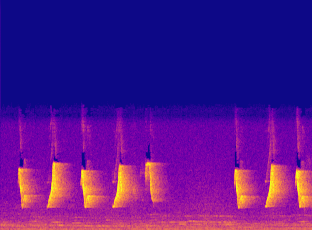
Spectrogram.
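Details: Pileated finch singing persistently: seven sharp, loud, buzzy chip notes sweeping down from high pitch, delivered in quick succession, a pause of about a second and a half after the fourth, then three more; faint low background hum.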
